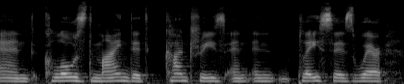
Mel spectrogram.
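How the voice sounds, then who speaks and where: A woman's very deep, low voice with a non-native accent, at a fairly slow pace, in a very clean recording with a silent background. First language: not English. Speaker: lifestyle vlogger. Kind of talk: personal monologue vlog. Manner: halting with self-corrections.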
